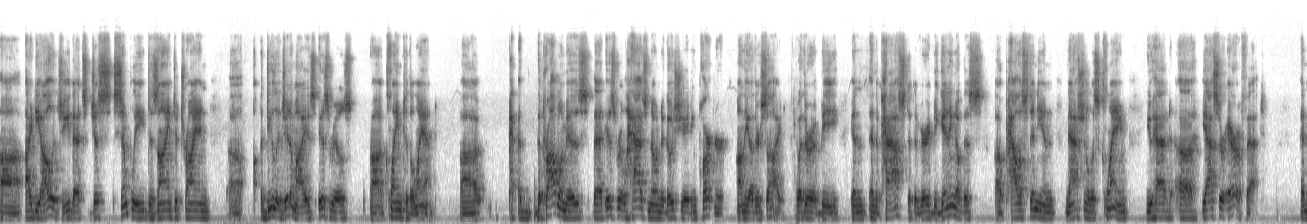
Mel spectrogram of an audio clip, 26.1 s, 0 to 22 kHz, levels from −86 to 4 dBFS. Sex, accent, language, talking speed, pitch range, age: male, American, English, 125 wpm, 115-145 Hz, 50-69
